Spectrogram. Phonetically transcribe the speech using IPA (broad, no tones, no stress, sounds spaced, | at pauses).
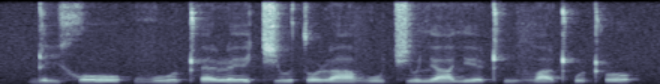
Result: ɖ i x o | v u ʈʰ ɛ ɭ e t͡ɕ ɯ t o ɭ a v u t͡ɕ ɯ lʲ a lʲ e ʈʰ i v a ʈʰ u ʈʰ ɤ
